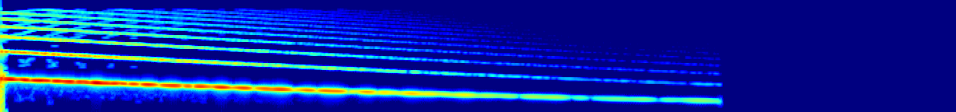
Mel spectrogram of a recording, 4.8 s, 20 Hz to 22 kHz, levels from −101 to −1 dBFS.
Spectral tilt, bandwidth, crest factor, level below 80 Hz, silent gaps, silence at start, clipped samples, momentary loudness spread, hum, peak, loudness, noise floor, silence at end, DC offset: 3 dB/octave; 16 kHz; 18 dB; under -90 dBFS; none; 0 s; under 0.1%; 23 LU; none; -6 dBFS; -18 LUFS; -59 dBFS; 2.45 s; under 0.1%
